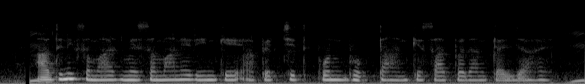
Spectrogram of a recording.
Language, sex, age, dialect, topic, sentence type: Magahi, female, 31-35, Southern, banking, statement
